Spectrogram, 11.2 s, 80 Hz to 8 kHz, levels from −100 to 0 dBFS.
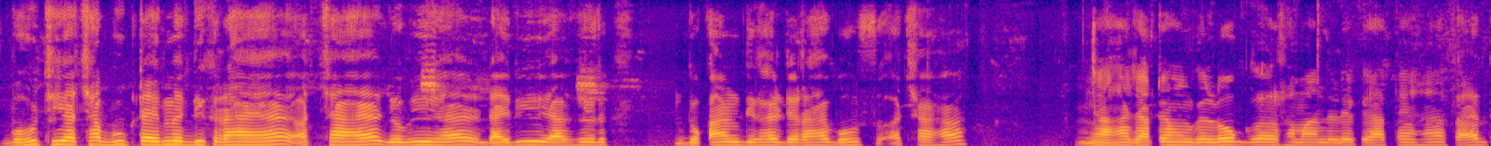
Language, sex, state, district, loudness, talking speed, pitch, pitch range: Hindi, male, Chhattisgarh, Balrampur, -18 LUFS, 200 wpm, 165 Hz, 155-175 Hz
